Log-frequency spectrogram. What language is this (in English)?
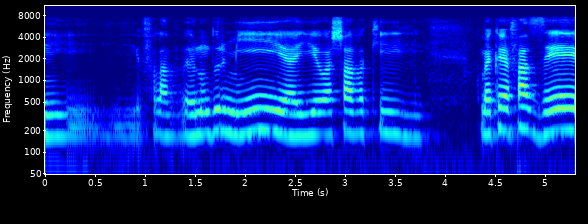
Portuguese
